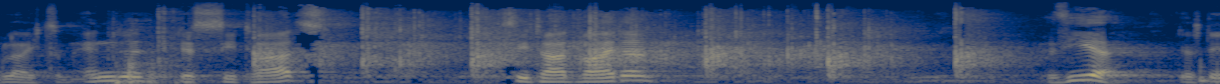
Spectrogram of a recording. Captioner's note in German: Beifall AfD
